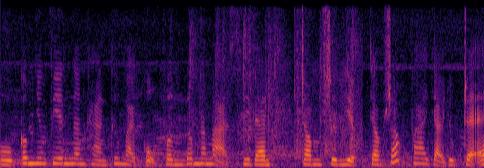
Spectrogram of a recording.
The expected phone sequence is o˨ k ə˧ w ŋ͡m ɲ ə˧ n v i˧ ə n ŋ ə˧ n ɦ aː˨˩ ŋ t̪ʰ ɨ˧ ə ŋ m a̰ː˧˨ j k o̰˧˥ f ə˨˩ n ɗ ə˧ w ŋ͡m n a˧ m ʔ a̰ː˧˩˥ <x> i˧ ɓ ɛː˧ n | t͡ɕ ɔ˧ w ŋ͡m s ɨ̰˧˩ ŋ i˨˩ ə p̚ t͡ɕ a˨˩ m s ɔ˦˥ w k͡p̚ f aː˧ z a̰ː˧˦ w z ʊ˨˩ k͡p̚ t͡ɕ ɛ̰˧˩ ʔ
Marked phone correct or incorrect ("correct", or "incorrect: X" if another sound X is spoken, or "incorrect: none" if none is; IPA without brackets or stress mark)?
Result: incorrect: s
